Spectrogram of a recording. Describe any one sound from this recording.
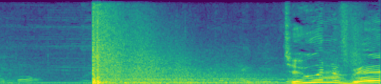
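Sparks crackle and hiss after a firework burst, fading away.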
